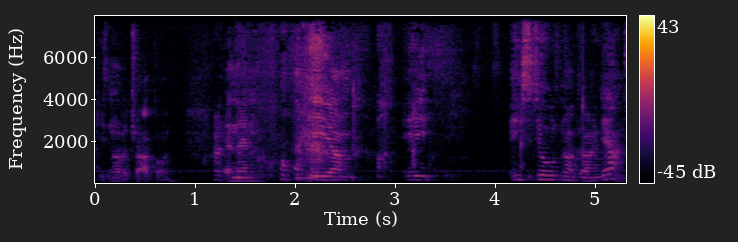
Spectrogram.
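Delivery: usual speaking voice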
